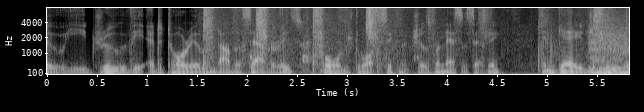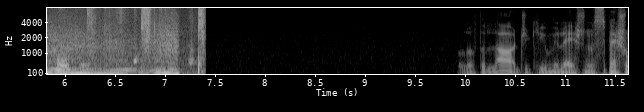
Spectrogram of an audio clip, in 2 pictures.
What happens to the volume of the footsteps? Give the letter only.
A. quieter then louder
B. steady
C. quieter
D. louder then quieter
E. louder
A.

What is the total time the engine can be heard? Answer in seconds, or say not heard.
2 s.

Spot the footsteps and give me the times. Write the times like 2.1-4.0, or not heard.
1.5-7.5.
